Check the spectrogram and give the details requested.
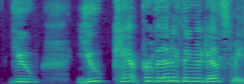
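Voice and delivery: high voice, stammering and stumbling over words. A man answers an old gentleman who claims to know his secrets; stammering. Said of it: "stammered Monks".

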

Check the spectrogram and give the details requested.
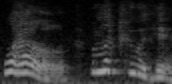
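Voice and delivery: small, little female voice. Narrating a forest encounter, the speaker voices a performer with a lute: small voice. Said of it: "The small voice belongs to".

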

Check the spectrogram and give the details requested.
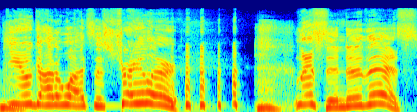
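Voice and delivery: acted-out giggly, very high, excited gush. Retelling how Robin urged the speaker to watch a trailer, imitating Robin's excitement. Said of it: "Robin was so excited".

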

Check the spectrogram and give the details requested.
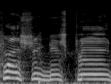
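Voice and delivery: villainous puppet-like character voice. Asked what Bane sounds like, the speaker demonstrates with a Bane impression. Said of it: "you sound like a Muppet that got stuck in a wall".

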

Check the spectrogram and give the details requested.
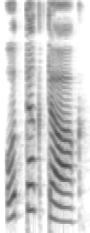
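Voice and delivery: whistling in surprise, astonished. A man opening a newspaper in the metro reacts with a surprised whistle. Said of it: "здивовано свиснув він".

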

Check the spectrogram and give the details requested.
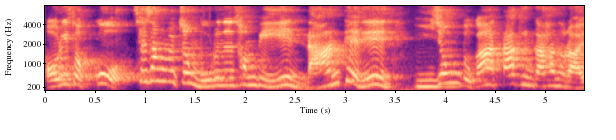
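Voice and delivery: usual speaking voice

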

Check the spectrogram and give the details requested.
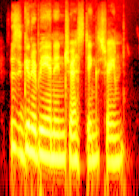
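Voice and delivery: fast rattled-off delivery.

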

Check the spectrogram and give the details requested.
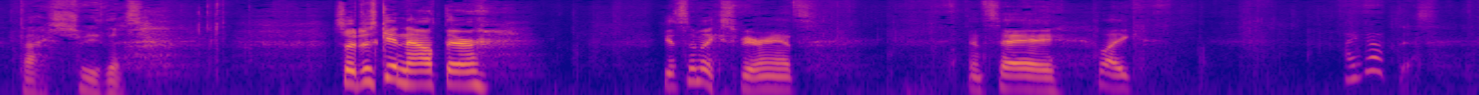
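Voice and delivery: out of breath. Heading up toward a meadow with a companion, giving advice: out of breath. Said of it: "I'm a little out of breath".

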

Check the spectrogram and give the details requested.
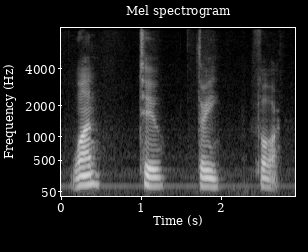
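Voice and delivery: slow, unhurried, evenly paced delivery. Teaching note values, counting off a whole note slowly. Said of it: "I'll count it off slowly".

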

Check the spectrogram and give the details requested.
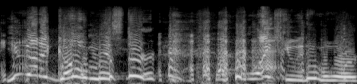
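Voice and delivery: very high, loud, cracking, drawn-out cartoon voice. Picturing a man from the episode as Shaggy, in Shaggy voice. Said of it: "I just pictured like Shaggy from Scooby Doo".

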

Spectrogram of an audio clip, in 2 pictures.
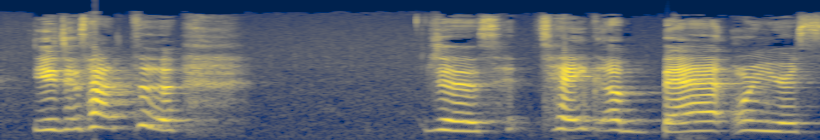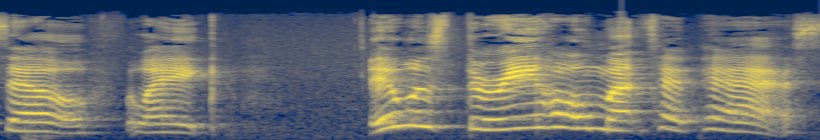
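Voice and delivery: teary, choked-up voice while talking. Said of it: "I didn't know that I was gonna cry".

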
